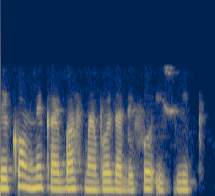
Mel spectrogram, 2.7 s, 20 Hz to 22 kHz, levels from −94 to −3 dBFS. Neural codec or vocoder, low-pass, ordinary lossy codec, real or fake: none; 5.4 kHz; Opus, 24 kbps; real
